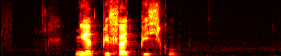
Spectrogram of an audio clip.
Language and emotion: Russian, angry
